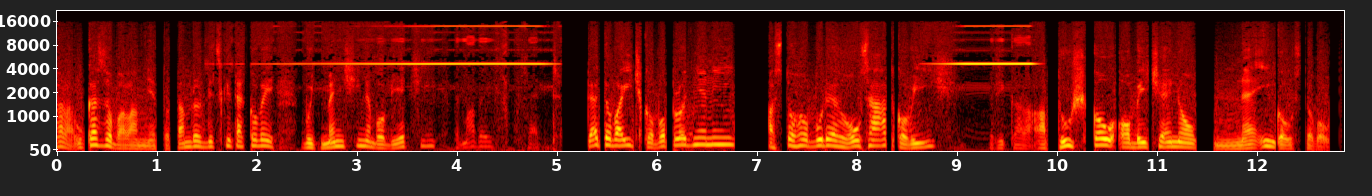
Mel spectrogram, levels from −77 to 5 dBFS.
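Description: The speech is grainy and gritty from start to finish. The grit moves with the speech, and quiet parts sputter. The noise sits roughly 20 dB below the signal. The likely cause is low bit depth without dither, with the sound pointing to around 5 bits with plain rounding.

From 1.47 to 5.21 s, a loudspeaker feedback squeal rises at 4.6 kHz. The microphone is picking up its own loudspeaker, and the loop keeps amplifying that one frequency. The squeal swells over about three seconds and ends up roughly 5 dB above the speech.

The same squeal returns from 8.61 to 9.89 s, right after "z toho bude housátko" and ending before "tuškou obyčejnou". This time it builds faster, in about half a second. It peaks roughly 10 dB above the speech.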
